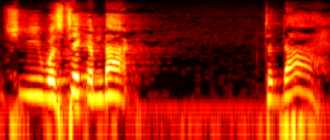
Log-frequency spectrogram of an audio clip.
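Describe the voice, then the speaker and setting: A man from West Africa preaching an impassioned sermon, dramatic, moving between hushed gravity and loud, repeated cries. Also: sits high, steady tone, slow pace. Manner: dramatic, swinging from hushed grave passages to shouted repetition.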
